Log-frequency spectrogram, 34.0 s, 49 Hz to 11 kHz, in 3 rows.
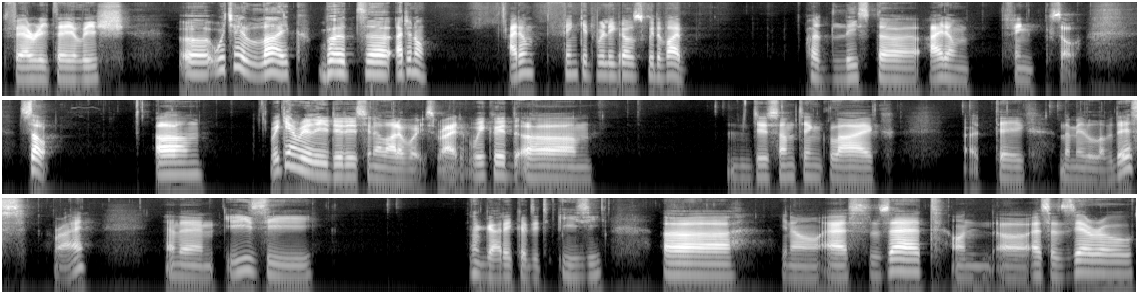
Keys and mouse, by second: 9.4 shift+middle click, 9.9 middle click, 10.5 shift+middle drag, 11.2-12.0 middle drag, 12.5-13.1 middle drag, 13.3 shift+middle drag, 14.0 click, 14.3 Tab, 14.7-15.2 middle drag, 15.4 shift+middle click, 15.9 1, 16.2 middle drag, 16.9 middle drag, 17.4 shift+middle click, 18.3 drag, 18.6 middle click, 19.6 middle click, 21.6 ctrl+click, 22.3-22.8 middle drag, 23.0 middle click, 24.6 e, 27.2 middle click, 28.9 s, 31.0 middle click, 33.1 s.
